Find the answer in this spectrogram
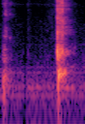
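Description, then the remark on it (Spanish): A single abrupt sneeze bursts out, preceded by a brief, soft intake of breath, with no talking around it. “Salud.”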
